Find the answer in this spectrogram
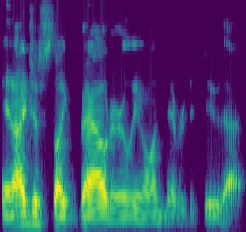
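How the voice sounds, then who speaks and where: A man's voice: low-pitched, animated, a little fast, muffled recording. Rambling man with many restarts. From Oklahoma, United States. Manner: rambling, self-correcting, heavy on filler "like". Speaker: guest writer. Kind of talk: casual conversation.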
